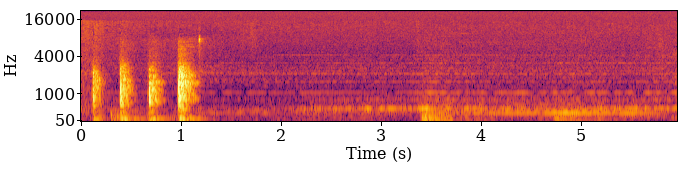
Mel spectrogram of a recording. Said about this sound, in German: Du musst an diese Tür klopfen, weil du das Gefühl bekommst, das ist der Ort, an dem du jetzt sein musst. Ich klopfe an diese Tür und warte auf eine Reaktion.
